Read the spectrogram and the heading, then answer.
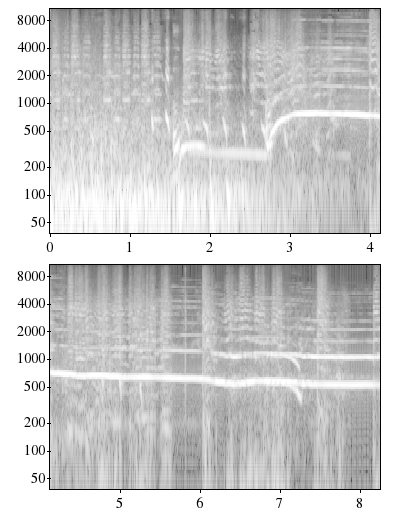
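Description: A dog howls in long, drawn-out wavering notes, loud, with a second howl overlapping near the end after a brief rumbling start.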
